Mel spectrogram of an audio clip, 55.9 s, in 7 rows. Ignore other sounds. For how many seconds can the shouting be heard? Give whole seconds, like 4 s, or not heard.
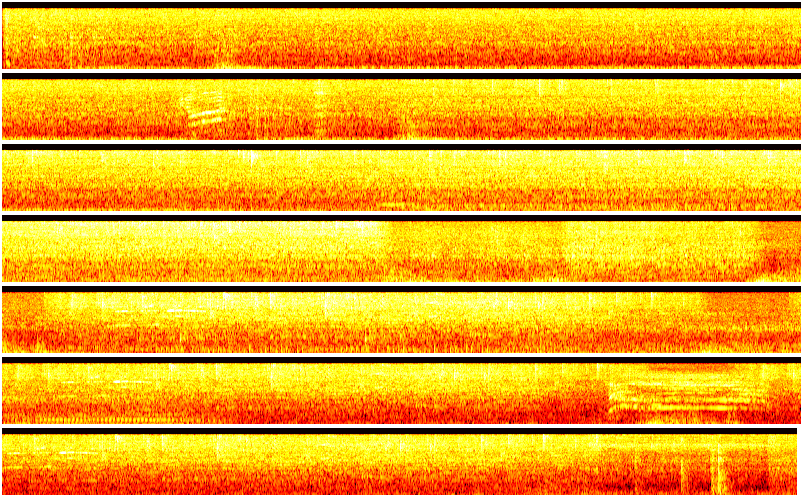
2 s.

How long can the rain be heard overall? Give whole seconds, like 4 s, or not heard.
56 s.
